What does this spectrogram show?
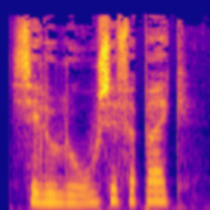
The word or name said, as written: cellulosefabrik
